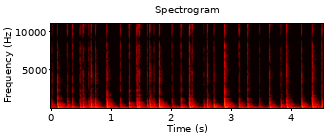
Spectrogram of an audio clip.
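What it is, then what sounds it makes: Laminate countertop, solid. Fingernail tips on both hands tap in rhythm on a flat, solid, speckled beige laminate countertop, producing about 27 quick taps. Each tap is a short, dull knock, weighted low with only a little brightness, and dies away almost at once in an uneven, rolling pattern.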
